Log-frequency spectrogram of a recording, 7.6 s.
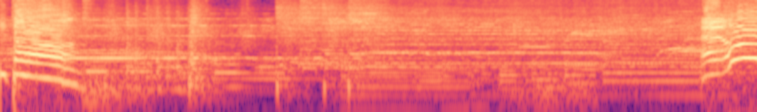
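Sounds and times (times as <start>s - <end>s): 
sustained musical tones: 0.0s - 7.3s
audience whooping: 0.5s - 7.5s
audience shouting cries of victory and joy praising God: 3.4s - 7.5s.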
